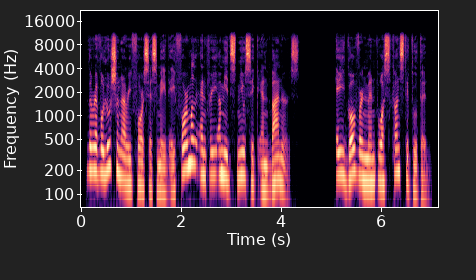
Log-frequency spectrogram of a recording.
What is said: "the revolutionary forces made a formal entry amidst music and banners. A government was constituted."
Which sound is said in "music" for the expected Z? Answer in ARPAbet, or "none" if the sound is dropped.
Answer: S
